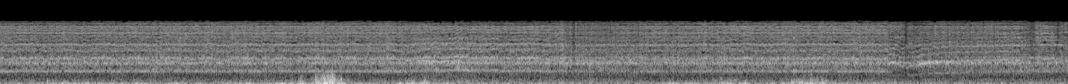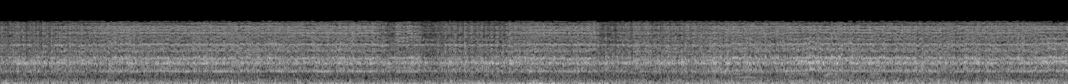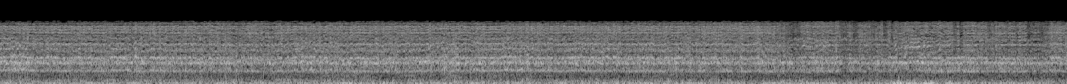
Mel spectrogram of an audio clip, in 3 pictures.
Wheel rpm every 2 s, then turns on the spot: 160, 160, 160, 160, 140, 160, 160, 160, 160, 160, 160, 160, 160, 160, 160, 160.
none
